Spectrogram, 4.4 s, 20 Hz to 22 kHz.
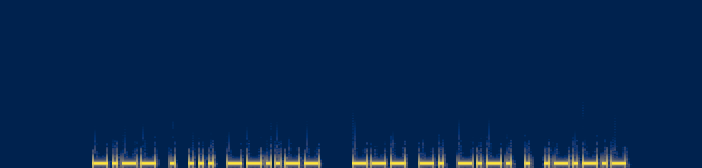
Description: Morse code, heard as a keyed tone, about 40 wpm, 700 Hz. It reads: YES, ONCE.
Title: Sentences from Top 500 Words 40wpm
